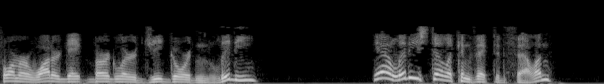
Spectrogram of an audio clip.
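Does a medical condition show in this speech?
No.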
